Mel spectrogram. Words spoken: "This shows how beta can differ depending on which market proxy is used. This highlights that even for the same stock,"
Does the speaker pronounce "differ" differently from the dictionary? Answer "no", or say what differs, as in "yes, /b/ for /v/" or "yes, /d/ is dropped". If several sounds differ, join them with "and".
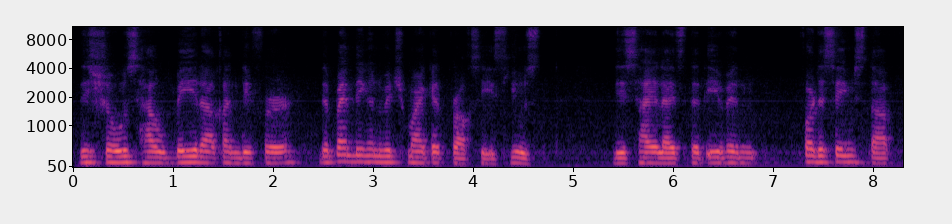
no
